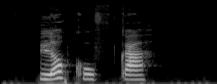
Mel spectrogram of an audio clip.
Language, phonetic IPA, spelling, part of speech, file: Polish, [lɔˈkufka], lokówka, noun, Pl-lokówka.ogg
